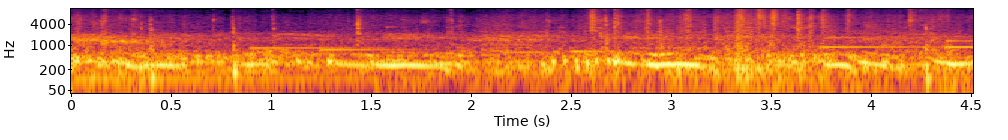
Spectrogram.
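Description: Pigeons at a rearing loft near Kappad beach in Kozhikode coo repeatedly in low, rolling calls, several birds overlapping at close range with a few light chirps.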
